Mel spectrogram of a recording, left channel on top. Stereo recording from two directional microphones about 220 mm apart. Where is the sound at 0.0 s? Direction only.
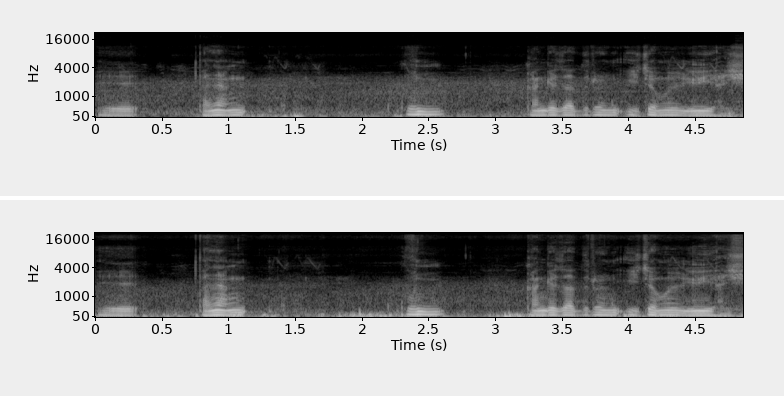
20° right (ahead or behind).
